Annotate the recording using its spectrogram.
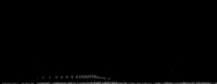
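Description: A feral pigeon's single faint coo, starting about half a second in and dropping in pitch at its end.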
